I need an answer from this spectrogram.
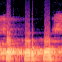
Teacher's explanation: ऊपर के तालु में टच होती है तब वह शक्कर का श का उच्चारण होता है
